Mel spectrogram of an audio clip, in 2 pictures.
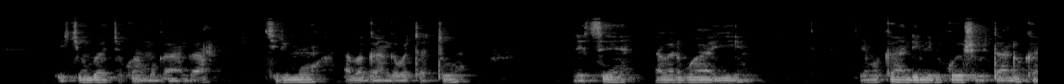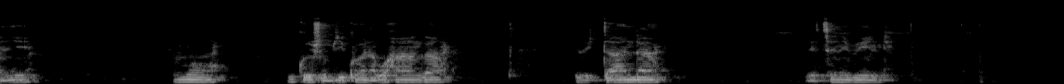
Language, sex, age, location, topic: Kinyarwanda, male, 18-24, Huye, health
